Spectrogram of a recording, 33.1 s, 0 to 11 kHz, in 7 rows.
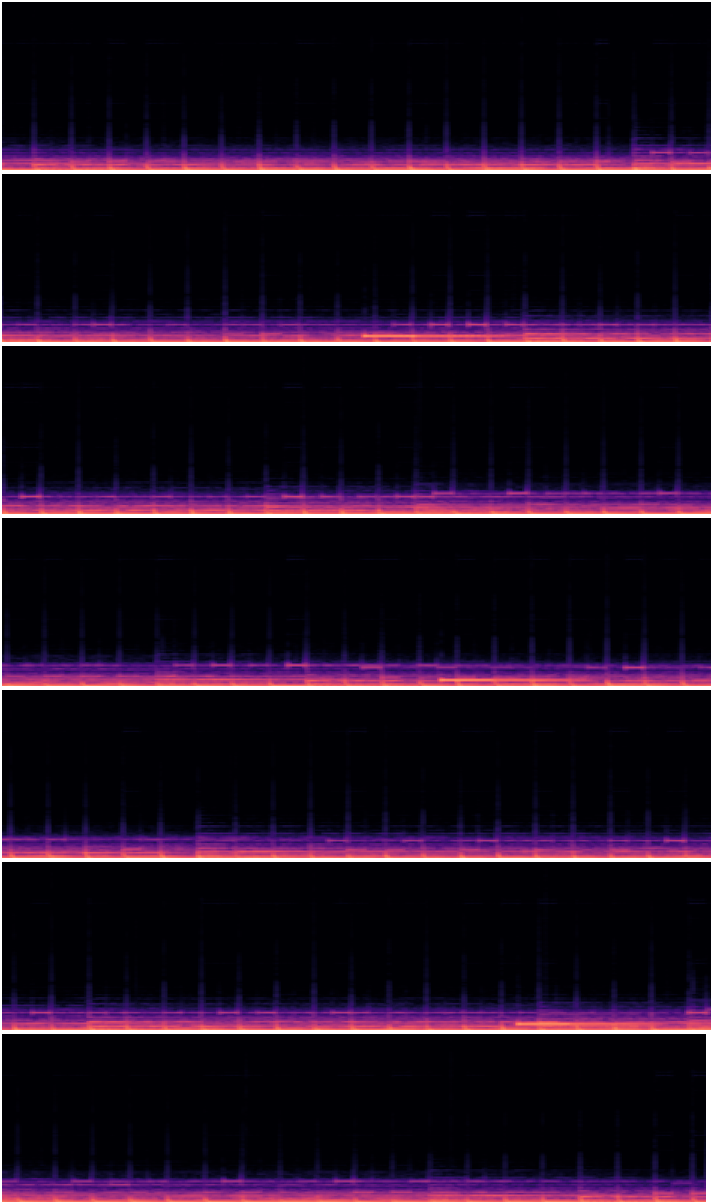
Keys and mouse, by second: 2.7 click, 2.7 right click, 2.8 KP_3, 3.1 click, 3.9 a, 4.0 z, 4.2-5.3 drag, 5.2 KP_1, 5.3 z, 7.2 click, 9.1 right click, 9.7 click, 10.5 a, 11.5 right click, 11.7 click, 12.5 KP_3, 13.0 a, 13.6 click, 13.6 right click, 14.2 a, 14.4 z, 15.0 click, 19.0 click, 19.0 KP_7, 19.4 z, 20.2 right click, 20.7 click, 21.6 a, 21.7 z, 22.4 z, 22.7 click, 23.8-25.0 drag, 23.8 right click, 25.1 click, 25.5 a, 26.2 click, 27.5-30.0 drag, 29.6 right click, 30.0 KP_3, 30.8 e, 31.2 click, 31.9-33.0 drag, 32.9 right click.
